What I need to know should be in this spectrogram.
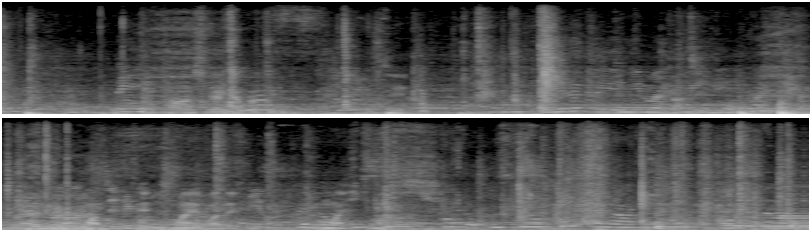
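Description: Cards riffle and shuffle in a person's hands.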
